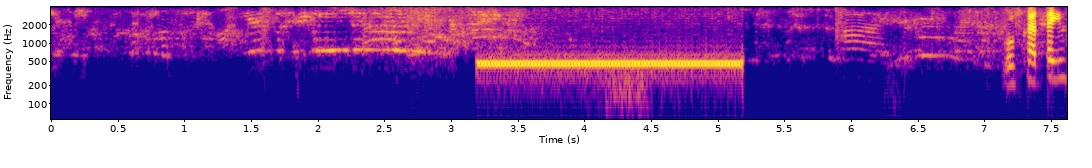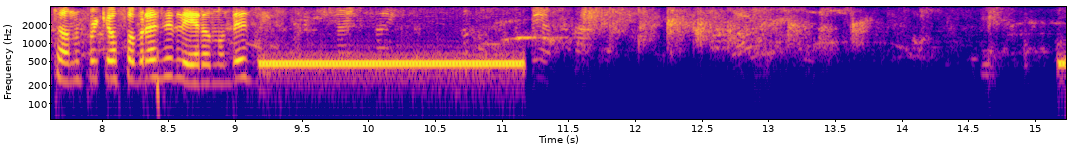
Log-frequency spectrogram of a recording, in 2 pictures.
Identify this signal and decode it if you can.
Ringback tone (North America), 440 + 480 Hz, with speech.
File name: out- -2016- - - .16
